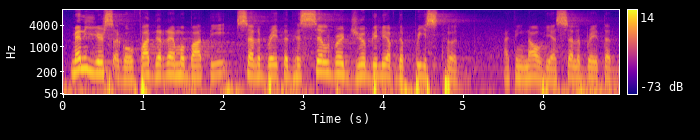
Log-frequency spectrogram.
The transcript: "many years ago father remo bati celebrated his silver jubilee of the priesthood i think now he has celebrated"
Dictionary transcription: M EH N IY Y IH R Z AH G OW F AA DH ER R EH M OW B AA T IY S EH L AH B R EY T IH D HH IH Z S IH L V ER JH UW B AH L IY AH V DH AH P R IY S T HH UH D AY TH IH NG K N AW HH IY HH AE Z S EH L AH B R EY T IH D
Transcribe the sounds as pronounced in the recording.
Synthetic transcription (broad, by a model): M EH N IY Y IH R S AH G OW F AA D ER R EH M OW B AA T IY S EH L AH B R EY T IH D HH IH S IH L V ER JH UW B AH L IY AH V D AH P R IY S T HH UH D AY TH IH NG K N AW HH IY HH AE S EH L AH B R EY T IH D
